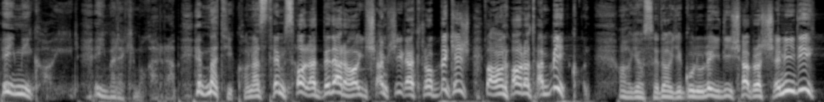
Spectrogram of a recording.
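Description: A man voicing a trembling old monk who cries out in shrill, wailing bursts. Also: sing-song, hardly any pauses, fairly bright tone, no room sound, clean studio sound, heavily acted. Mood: frenzied.

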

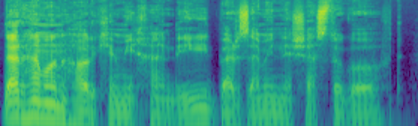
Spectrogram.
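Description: A man narrating an audiobook in a measured, literary storytelling delivery. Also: rumbling low, lively intonation, no echo, studio quality. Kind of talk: scripted narration.

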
